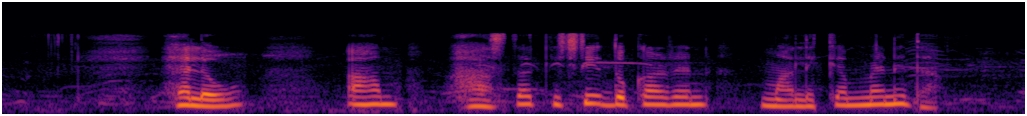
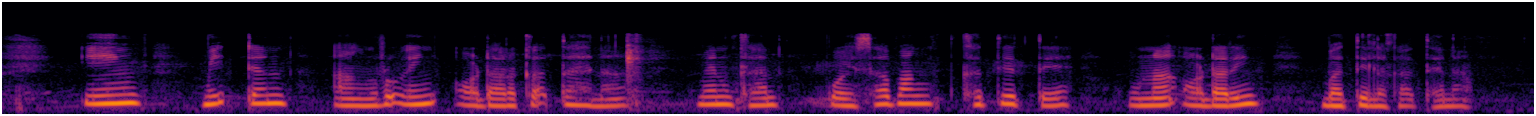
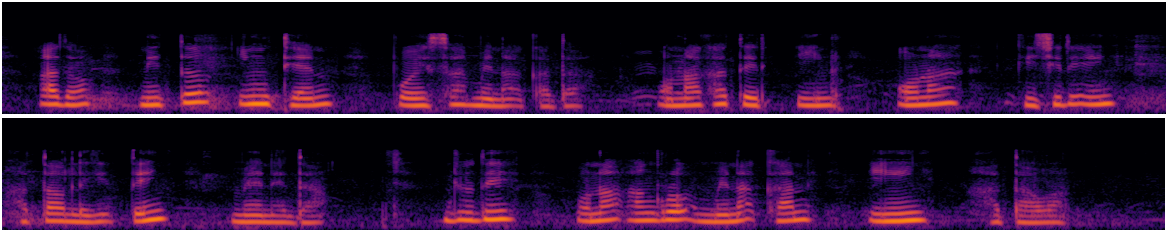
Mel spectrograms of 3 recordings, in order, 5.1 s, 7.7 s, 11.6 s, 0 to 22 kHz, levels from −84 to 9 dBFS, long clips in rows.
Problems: background sounds at intervals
